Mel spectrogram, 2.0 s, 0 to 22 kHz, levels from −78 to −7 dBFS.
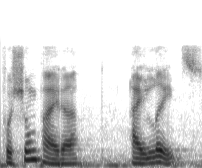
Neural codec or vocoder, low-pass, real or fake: codec, 24 kHz, 6 kbps, HILCodec; 7.2 kHz; fake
